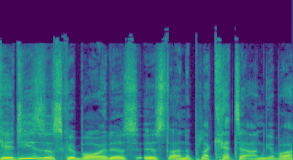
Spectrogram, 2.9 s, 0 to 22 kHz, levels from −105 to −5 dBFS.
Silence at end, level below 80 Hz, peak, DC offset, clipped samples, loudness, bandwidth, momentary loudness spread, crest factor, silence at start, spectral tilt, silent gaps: 0 s; -48 dBFS; -6 dBFS; under 0.1%; under 0.1%; -20 LUFS; 17.5 kHz; 6 LU; 12 dB; 0 s; -5 dB/octave; none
